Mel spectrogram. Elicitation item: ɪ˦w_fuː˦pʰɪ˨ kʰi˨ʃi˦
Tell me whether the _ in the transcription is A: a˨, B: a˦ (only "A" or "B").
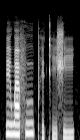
B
